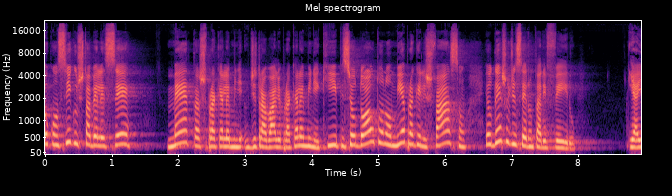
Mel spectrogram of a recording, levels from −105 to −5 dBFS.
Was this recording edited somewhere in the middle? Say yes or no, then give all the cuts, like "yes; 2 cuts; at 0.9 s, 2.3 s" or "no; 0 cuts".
no; 0 cuts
